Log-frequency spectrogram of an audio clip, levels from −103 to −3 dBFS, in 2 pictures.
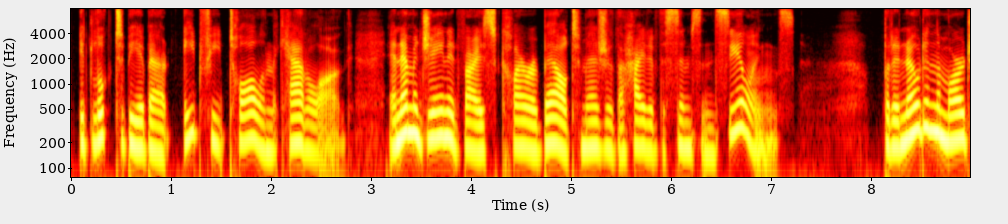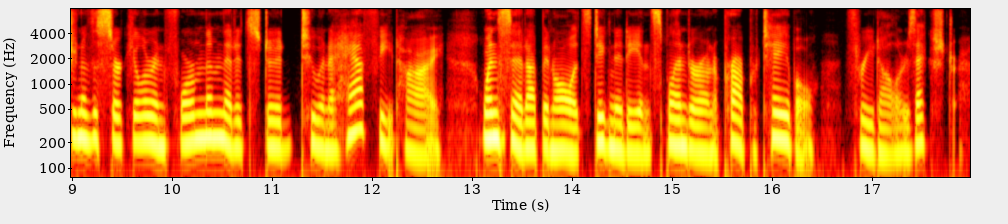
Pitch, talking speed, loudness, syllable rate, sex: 190 Hz, 205 wpm, -21 LUFS, 5.6 syllables/s, female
